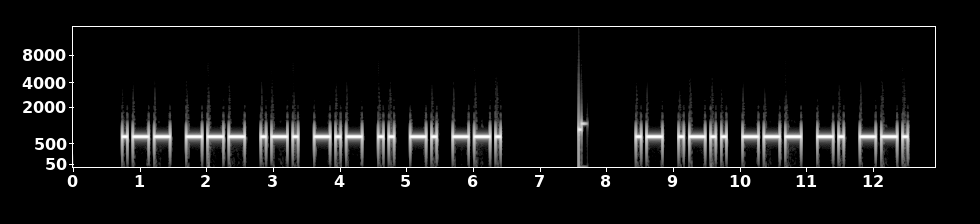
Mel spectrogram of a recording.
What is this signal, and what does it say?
Morse code, heard as a keyed tone, about 15 wpm, 700 Hz. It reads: WORKING ALONG
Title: Sentences from Top 700 Words - New Word Drill - 15wpm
